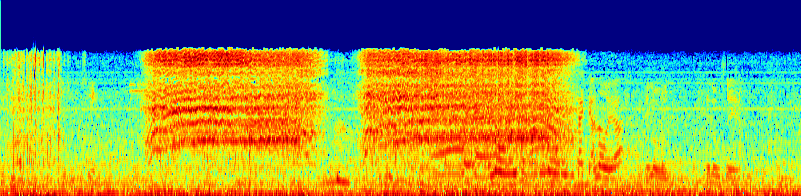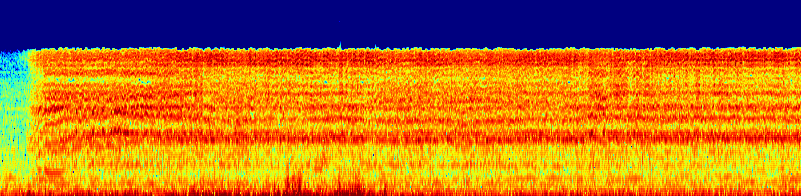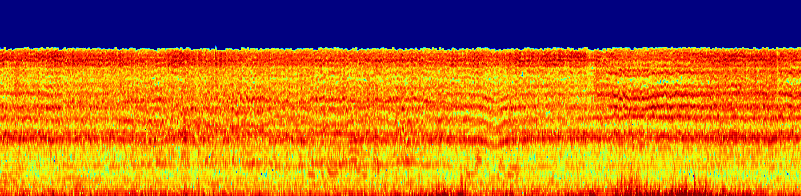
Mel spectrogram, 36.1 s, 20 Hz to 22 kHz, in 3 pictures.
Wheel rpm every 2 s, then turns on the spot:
20, 130, 80, 160, 30, 0, 100, 160, 160, 160, 160, 160, 160, 160, 160, 160, 160, 160.
none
